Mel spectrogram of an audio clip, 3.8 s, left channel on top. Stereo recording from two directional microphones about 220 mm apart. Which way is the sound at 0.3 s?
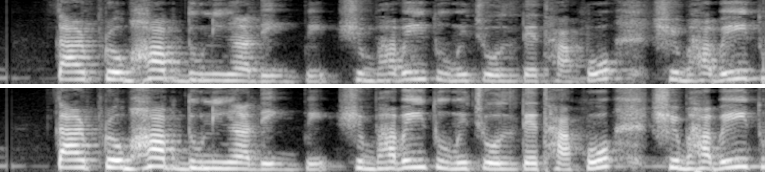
25° right (ahead or behind).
